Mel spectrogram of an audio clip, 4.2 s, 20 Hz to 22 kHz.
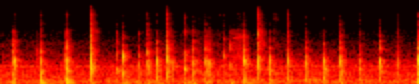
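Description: Fingertips of both hands tap the glass touchscreen of an iPad tablet lying flat on a cutting mat, in a quick, uneven rhythm. About 24 short, dry clicks with almost no ring each have a hollow knock centered around 700 Hz to 1 kHz, over a faint low hum.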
